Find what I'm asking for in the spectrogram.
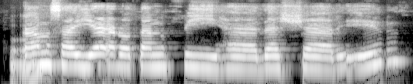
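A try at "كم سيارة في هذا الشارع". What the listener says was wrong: Di situ ada alif lam, jangan ditanwinkan. Jangan dibaca fi hadza syari'in. Namun cukup dikasrahkan.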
